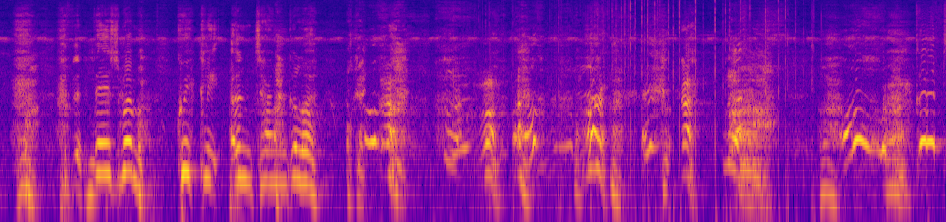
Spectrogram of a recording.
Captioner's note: the sound of pulling and tugging a rope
